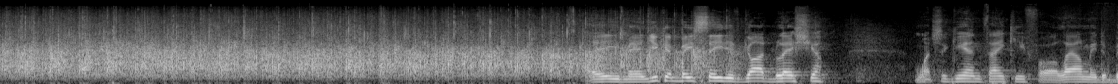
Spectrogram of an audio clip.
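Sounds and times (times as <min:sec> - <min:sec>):
congregation clapping hands in praise during a church service: 0:00.0 - 0:08.0
speech: 0:05.9 - 0:08.4, 0:09.2 - 0:11.1.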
